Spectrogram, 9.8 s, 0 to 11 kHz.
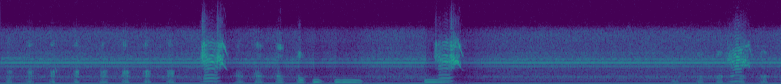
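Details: A great horned owl male calls to his mate at night while inspecting the nest, January 2022. Low hoots sound in a loose cluster midway, with raspy high bursts, a rapid pulsed chorus and steady hum around them.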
